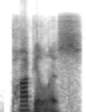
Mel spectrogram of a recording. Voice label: "populous", American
